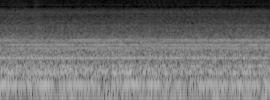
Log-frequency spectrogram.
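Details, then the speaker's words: Old rusty, dust-caked Royal wall fan, single-speed reversible motor: steady rough drone with a constant hum and gritty edge as it runs up to speed; noisy motor, possibly dry bearings. "So let's try and turn it on. Quite a noisy motor,"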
